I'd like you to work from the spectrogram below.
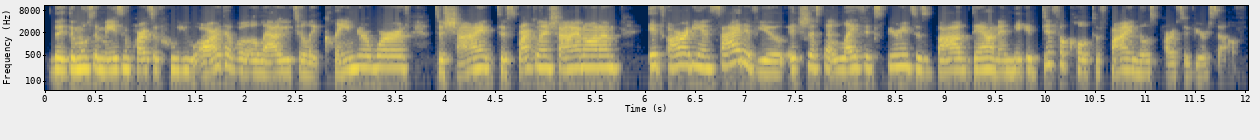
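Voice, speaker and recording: A woman's voice: medium pitch, brisk, hardly any pauses, sharp tone. A woman speaking as an art therapist guest in a casual live-stream chat, explaining earnestly and repeating key points for emphasis.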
